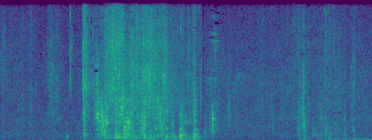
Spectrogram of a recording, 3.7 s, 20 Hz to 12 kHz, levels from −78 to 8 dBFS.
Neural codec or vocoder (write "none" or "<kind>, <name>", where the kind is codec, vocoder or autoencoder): none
